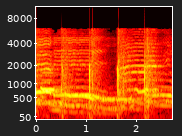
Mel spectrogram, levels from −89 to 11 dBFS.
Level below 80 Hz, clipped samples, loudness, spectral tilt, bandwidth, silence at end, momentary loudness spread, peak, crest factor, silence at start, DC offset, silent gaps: -48 dBFS; under 0.1%; -15 LUFS; -3 dB/octave; 6.4 kHz; 0 s; 7 LU; 0 dBFS; 16 dB; 0 s; under 0.1%; none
